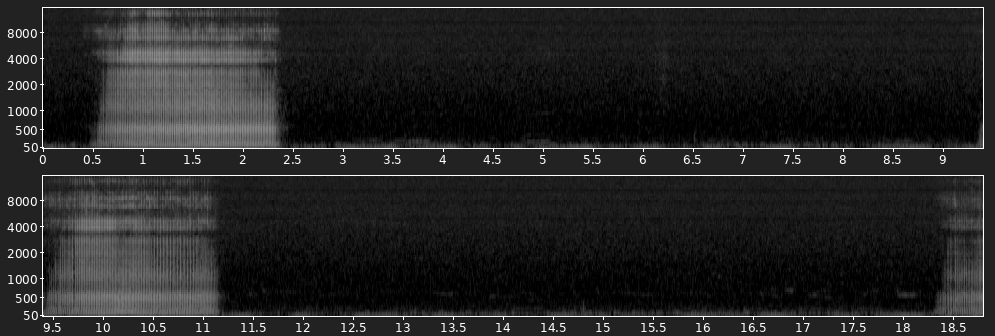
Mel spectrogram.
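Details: Cavalier dog snoring: two long, rough snores about eight seconds apart, with a quiet room between them.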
